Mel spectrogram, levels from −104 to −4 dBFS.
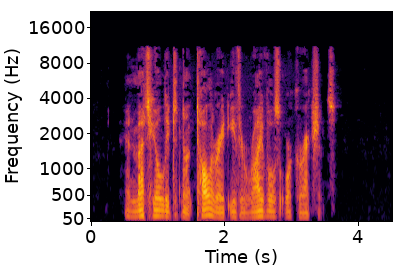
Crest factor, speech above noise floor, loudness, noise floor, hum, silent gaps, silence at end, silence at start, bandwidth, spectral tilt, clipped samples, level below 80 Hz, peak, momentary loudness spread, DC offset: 24 dB; over 66 dB; -24 LUFS; under -90 dBFS; none; none; 0.85 s; 0.5 s; 11.5 kHz; -4 dB/octave; under 0.1%; -52 dBFS; -2 dBFS; 9 LU; under 0.1%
